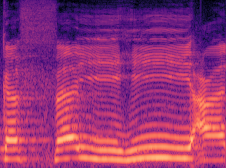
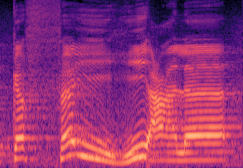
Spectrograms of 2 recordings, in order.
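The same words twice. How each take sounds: First: The vowel of 'hi' is lengthened. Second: The vowel of 'hi' is short. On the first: The speaker calls it wrong. "dia memanjangkan seperti mana uh, dua harakat" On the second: The speaker calls it right. "Kita kena baca kaffaihi ala"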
